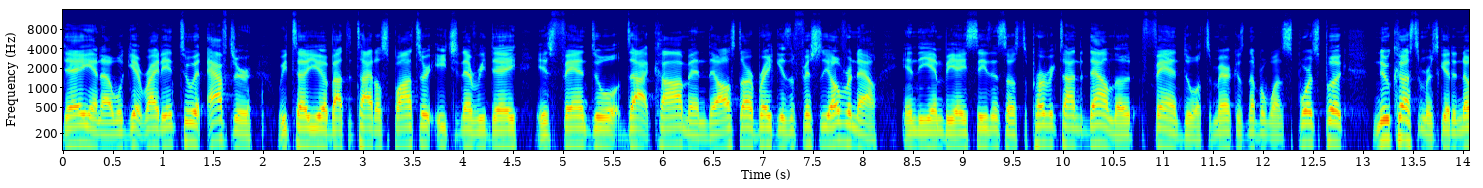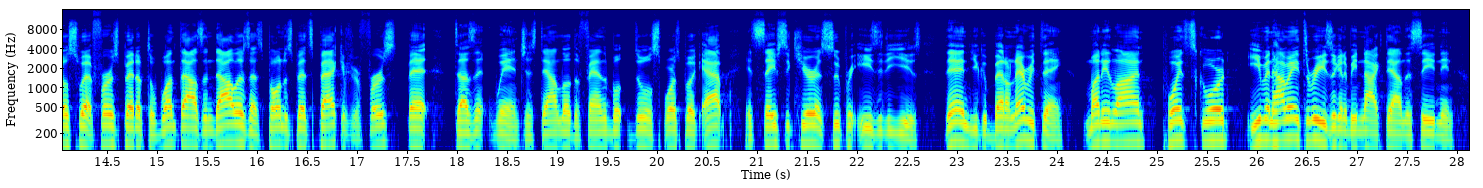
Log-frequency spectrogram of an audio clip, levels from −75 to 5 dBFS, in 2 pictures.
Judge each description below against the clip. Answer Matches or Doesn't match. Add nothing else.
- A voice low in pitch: Matches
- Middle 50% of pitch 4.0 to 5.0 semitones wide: Doesn't match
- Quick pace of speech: Matches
